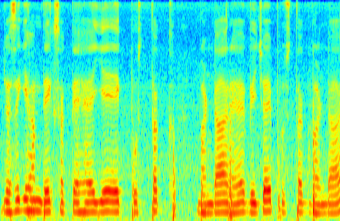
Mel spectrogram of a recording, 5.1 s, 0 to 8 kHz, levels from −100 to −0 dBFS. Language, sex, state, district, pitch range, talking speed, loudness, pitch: Hindi, male, Gujarat, Valsad, 125-140 Hz, 165 wpm, -17 LUFS, 130 Hz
